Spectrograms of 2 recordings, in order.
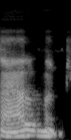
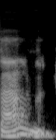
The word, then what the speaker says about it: almond: I pronounced almond as almond but he says almond. Almond.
